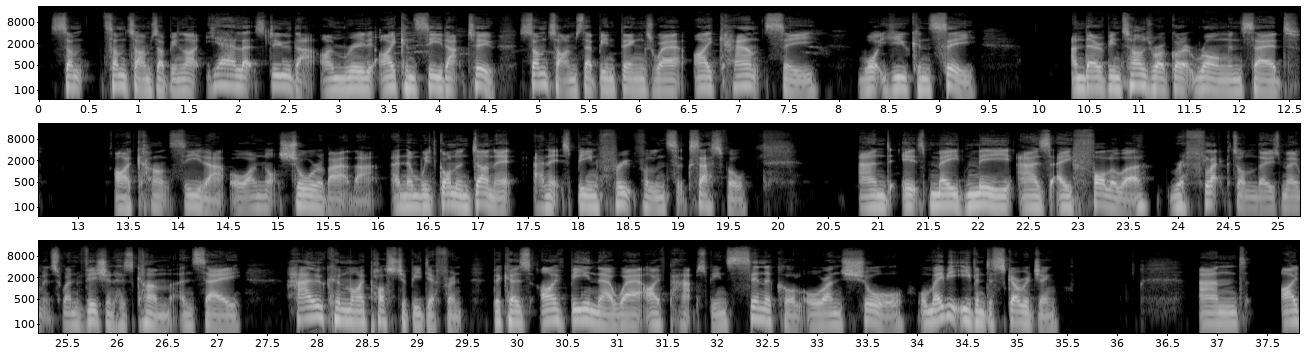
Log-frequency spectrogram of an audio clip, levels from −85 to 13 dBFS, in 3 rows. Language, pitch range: English, 95-115 Hz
